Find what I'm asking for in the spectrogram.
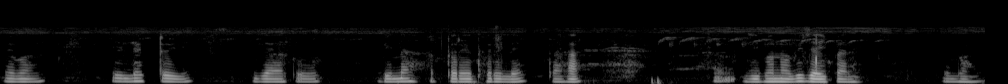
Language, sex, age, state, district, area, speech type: Odia, male, 18-30, Odisha, Koraput, urban, spontaneous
